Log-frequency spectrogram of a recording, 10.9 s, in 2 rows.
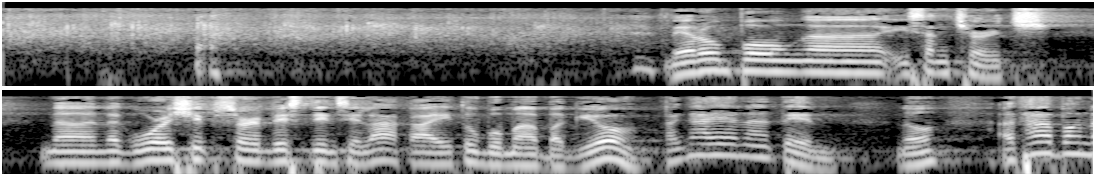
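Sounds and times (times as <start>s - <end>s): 
church congregation applauding during a worship service: 0.0s - 3.6s
speech: 3.2s - 10.9s.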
